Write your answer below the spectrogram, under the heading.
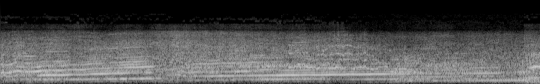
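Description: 1960s saloon racing cars accelerating hard out of a corner, engine pitch climbing as they rev. The note drops for a gear change about a third of the way in, then climbs again, with a second car's engine joining lower down near the end.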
